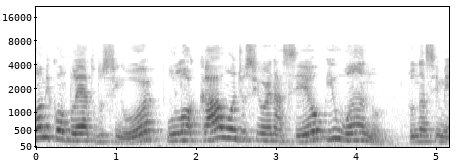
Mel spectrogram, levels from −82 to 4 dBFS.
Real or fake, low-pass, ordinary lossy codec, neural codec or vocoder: real; 7.2 kHz; none; none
